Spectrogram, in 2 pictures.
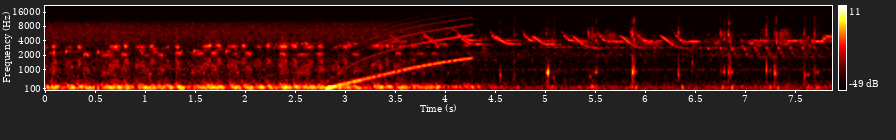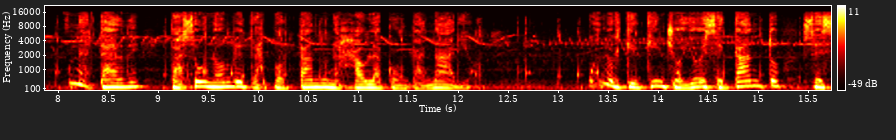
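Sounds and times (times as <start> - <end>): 
chorus of frogs croaking: 0.0 - 15.7
quick repeated chirps: 0.5 - 15.7
rising whistle: 2.8 - 4.4
speech: 8.4 - 12.3, 13.4 - 15.7.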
